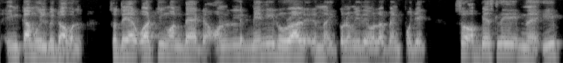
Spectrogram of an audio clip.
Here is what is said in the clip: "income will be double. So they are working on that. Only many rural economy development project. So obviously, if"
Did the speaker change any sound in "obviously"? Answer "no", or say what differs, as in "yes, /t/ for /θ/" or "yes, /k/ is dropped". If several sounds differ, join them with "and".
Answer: yes, /v/ is dropped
